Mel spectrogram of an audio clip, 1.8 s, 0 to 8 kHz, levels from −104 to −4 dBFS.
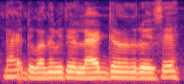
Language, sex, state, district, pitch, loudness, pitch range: Bengali, male, Assam, Hailakandi, 155 Hz, -15 LUFS, 150-170 Hz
